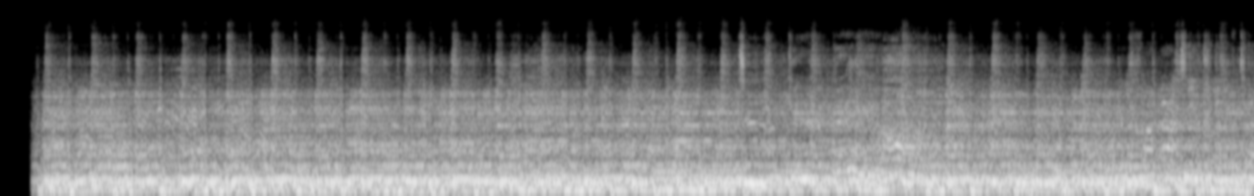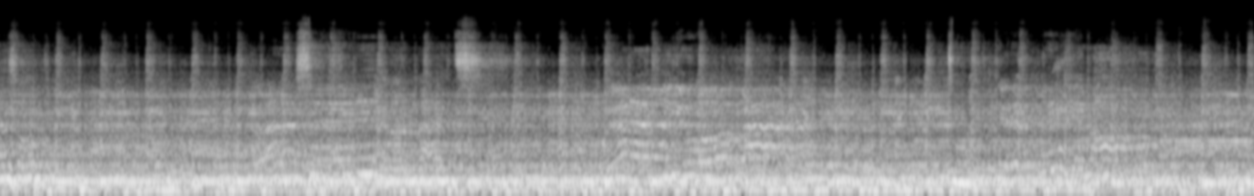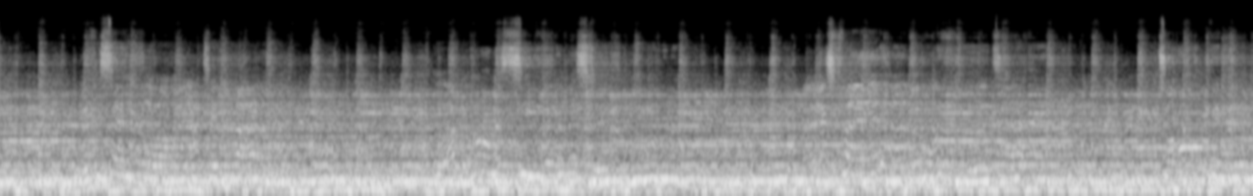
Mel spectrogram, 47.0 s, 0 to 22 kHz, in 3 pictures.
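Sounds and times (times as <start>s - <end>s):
drum beat: 0.4s - 28.0s
electric guitars: 0.4s - 47.0s
person singing: 1.2s - 17.4s, 18.5s - 47.0s.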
